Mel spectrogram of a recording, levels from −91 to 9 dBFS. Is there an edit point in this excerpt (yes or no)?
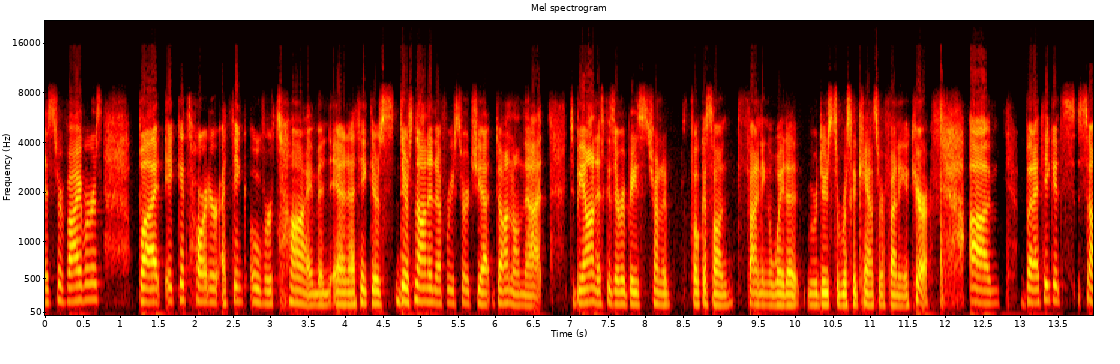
no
